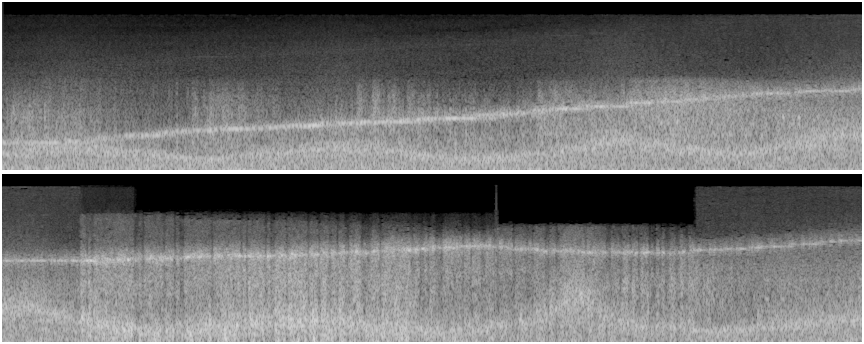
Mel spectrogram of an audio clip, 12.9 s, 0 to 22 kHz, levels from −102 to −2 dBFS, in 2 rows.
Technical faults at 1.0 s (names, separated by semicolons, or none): none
